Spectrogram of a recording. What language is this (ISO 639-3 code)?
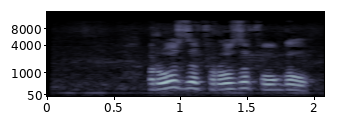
chm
